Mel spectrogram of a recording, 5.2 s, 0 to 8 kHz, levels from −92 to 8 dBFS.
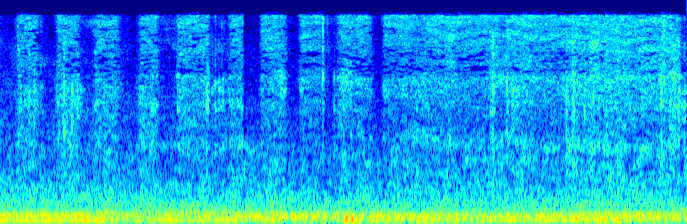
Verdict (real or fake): real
